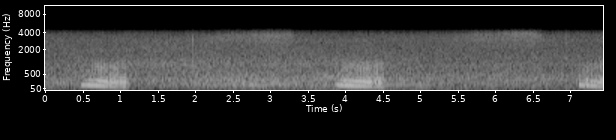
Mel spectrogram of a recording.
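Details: Deep rattling snores from a dozing house cat known for snoring often come in regular pulses about three seconds apart, each a short coarse inhale with a faint whistling edge over quiet room noise.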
